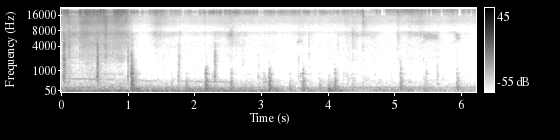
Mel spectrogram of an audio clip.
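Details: 2018 Chevrolet Bolt at low speed: irregular creaks and short squeaky clicks over a low rumble. The noise persists after the dealer replaced the stabilizer bar and right link; cause unconfirmed.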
